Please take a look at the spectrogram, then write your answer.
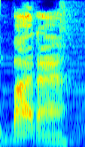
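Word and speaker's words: ברא: Também soprar é um outro verbo bem utilizado, mas o verbo criar, ele no hebraico ele é pronunciado como bará, e esse verbo bará ele traz a seguinte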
